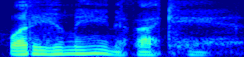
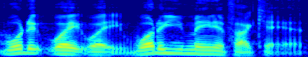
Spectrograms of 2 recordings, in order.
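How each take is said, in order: First: The question is asked in a calm, plain way. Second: The question is asked in an incredulous, exasperated way. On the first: It is a simple request for clarification. "He might have said it like" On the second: Doubting the ability is absurd. "are you serious? This is my interpretation and my tonality"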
